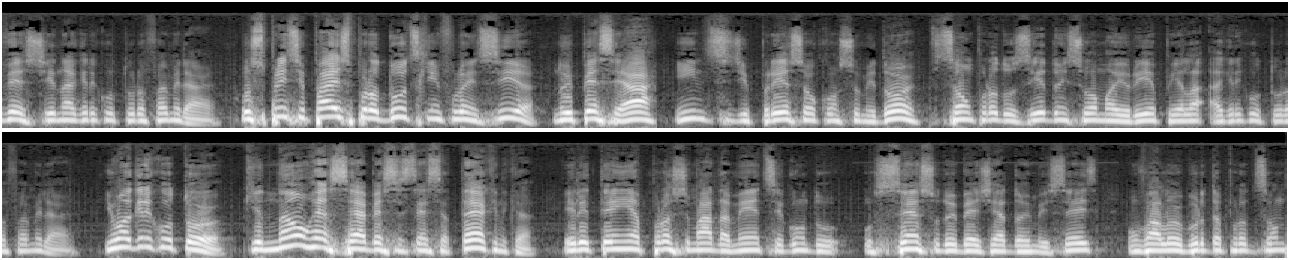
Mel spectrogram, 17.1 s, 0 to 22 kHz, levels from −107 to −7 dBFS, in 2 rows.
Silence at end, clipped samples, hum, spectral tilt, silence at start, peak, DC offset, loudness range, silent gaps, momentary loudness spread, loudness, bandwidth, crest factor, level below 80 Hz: 0 s; under 0.1%; none; -6.5 dB/octave; 0 s; -2 dBFS; under 0.1%; 3 LU; none; 8 LU; -18 LUFS; 15 kHz; 14 dB; -54 dBFS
